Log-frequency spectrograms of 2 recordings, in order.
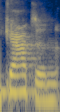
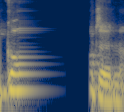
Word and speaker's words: Godden: Right, okay, so moving on, we've got another question around Lee Gadden asks, sorry, I've got your name wrong twice this evening, Lee Godden asks, will you be changing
